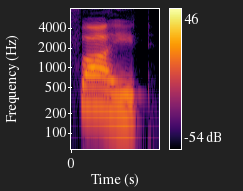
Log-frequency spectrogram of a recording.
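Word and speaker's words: fight: नहीं फी गट नहीं फाइ गट नहीं क्या पढ़ेंगे सीधा फाइट उसी तरीके से आर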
